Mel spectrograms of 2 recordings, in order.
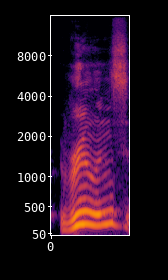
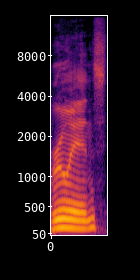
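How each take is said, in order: First: The word is said as one syllable. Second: The word is said as two syllables. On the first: The speaker calls it right. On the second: The speaker calls it wrong. "not ruins"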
